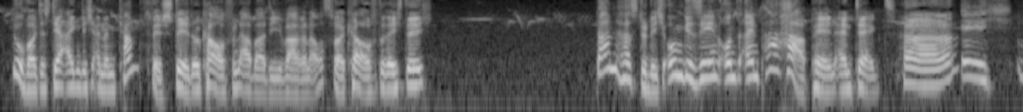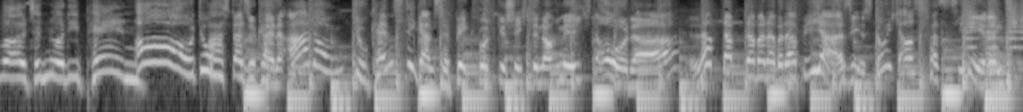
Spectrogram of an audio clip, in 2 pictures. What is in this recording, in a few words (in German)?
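synchron, sprecher; china; LOFT VOICES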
